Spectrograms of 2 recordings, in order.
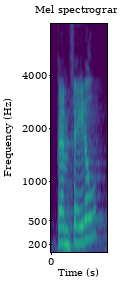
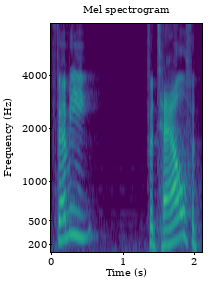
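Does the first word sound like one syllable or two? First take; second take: one; two. First: The first word is said with one syllable. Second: The first word is said with two syllables. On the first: The speaker calls it right. "So Fem, and then Fatal" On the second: The speaker calls it wrong. "I always say that one wrong"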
